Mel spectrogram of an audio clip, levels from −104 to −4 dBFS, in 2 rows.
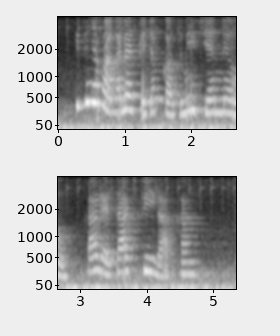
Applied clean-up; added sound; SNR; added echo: none; Tick-tock; 5 dB; reverberation time 0.5 s.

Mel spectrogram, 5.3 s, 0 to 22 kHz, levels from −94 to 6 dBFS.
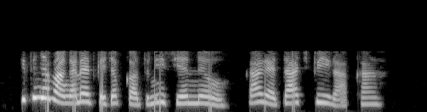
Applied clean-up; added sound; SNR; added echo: none; none; none; none.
